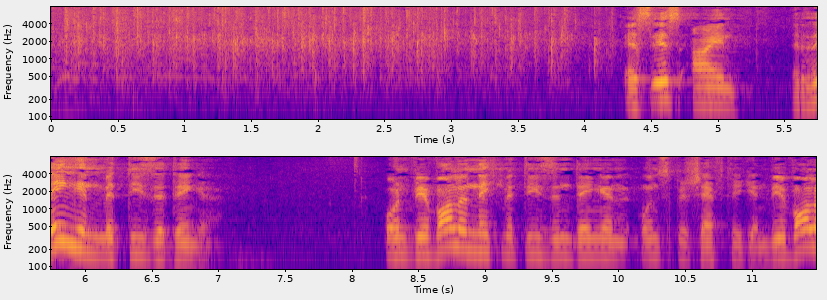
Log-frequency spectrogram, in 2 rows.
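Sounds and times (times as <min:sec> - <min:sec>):
audience applause: 0:00.0 - 0:04.3
speech: 0:04.3 - 0:07.0, 0:08.2 - 0:11.4.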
